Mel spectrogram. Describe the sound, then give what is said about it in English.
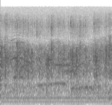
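An audience at a church service claps to the Lord in a steady, dense burst of applause, loud and continuous with a faint crowd murmur beneath, no single voice standing out. “Clap again and shout with your voice to the Lord.”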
